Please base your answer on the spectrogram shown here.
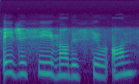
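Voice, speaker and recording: A woman delivers a live translation voice-over in short, halting fragments, often hesitating as she interprets. Her voice sits at a medium pitch and comes through a thin, phone-like line. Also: steady tone.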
